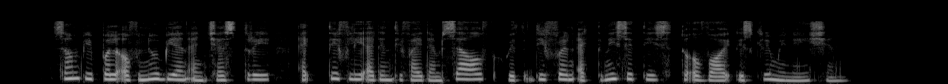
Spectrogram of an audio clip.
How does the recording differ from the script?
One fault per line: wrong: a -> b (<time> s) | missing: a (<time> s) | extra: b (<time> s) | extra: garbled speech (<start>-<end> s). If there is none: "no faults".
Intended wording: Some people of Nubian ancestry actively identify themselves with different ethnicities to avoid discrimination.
no faults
